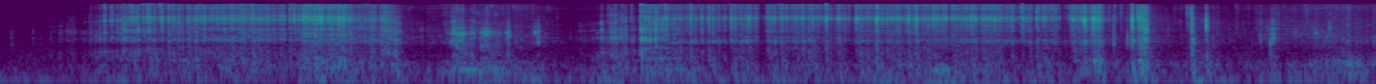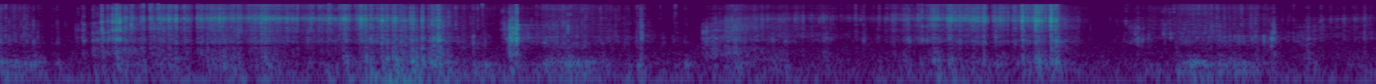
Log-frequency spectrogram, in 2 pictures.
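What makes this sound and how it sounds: A metal blade scores and shaves a solid, palm-sized, light-blue bar of soap held in one hand, cutting off flakes and cubes. Bright, dry scraping and crunching strokes come in bursts separated by short pauses, with little low end.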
